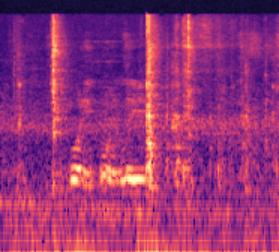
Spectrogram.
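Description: A faint murmured voice with two light clicks, one near the start and one about a second in, from plastic card top loaders being handled.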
